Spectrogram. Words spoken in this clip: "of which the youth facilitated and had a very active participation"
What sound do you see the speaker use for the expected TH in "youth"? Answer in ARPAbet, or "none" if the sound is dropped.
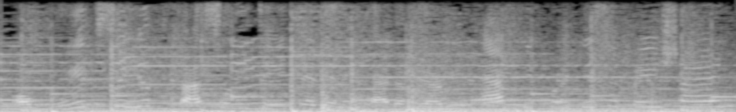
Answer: T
